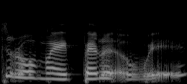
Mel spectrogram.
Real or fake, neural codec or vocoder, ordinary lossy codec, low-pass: real; none; MP3, 64 kbps; 7.2 kHz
